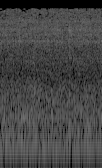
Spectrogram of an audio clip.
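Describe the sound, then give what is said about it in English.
Flowers showering down from gods and demigods in a devotional story, rendered as a quiet, even hiss of noise that holds unchanged throughout. “seeing all this, the Gandharvas and demigods showered flowers. That's the showering of flowers in the background.”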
